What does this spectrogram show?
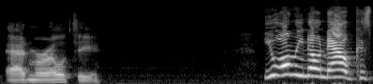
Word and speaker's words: Admiralty: say Proudmoore wanna bet it's not admire it's that admire it's Admiralty you only know now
